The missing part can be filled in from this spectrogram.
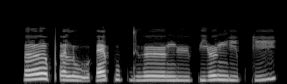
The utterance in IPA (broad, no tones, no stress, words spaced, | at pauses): əːpʼəlu | ɛpupdʱøːŋyːp jøŋiːpki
